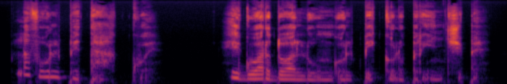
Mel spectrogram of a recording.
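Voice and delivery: plain reading voice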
